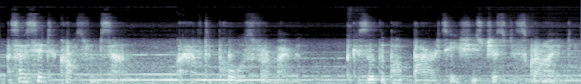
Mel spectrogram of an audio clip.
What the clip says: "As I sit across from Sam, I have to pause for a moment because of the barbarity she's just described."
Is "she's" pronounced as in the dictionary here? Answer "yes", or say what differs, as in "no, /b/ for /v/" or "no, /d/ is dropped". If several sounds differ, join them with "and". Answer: yes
